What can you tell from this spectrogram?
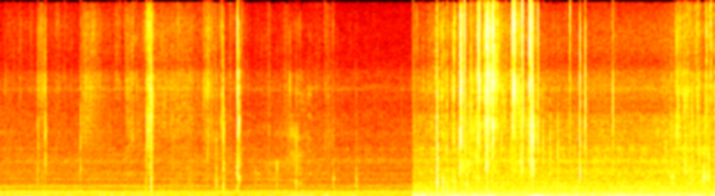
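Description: A car tyre pressing on and crushing a plastic tub of hair gel: scattered clicks and creaks of the plastic, then about six seconds in a sudden, louder run of crackling and cracking as the tub splits and the gel squeezes out. The idling car hums steadily underneath.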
